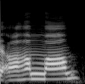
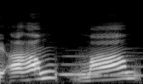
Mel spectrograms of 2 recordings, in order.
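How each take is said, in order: First: "अहं माम" joined as one phrase; two forms together. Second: "अहम", then "माम", each separate; one form at a time. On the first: Teacher showing reading in twos, "अहं माम" linked. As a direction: run "अहं" straight into "माम". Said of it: "आप दो दो पढ़ सकते हैं". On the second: Teacher demonstrating forms singly, "अहम" and "माम" spaced apart. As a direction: pause after "अहम", then say "माम" alone. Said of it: "एक बार एक एक रूप पढ़ना चाहिए". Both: Shown as a demonstration.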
